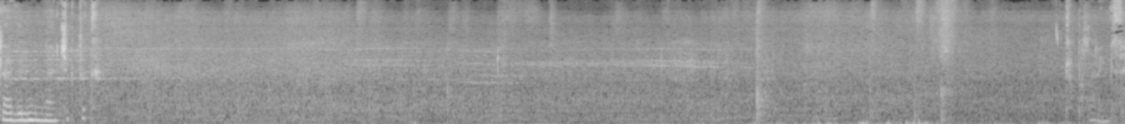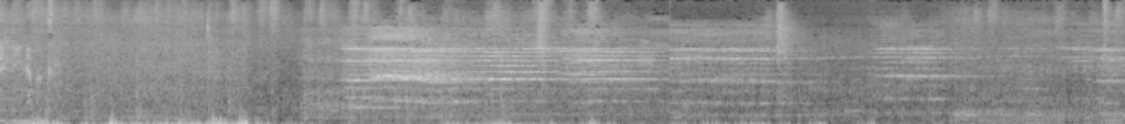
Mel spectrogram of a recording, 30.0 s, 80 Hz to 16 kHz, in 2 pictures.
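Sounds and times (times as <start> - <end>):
person chanting recitation: 19.0 - 25.8.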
